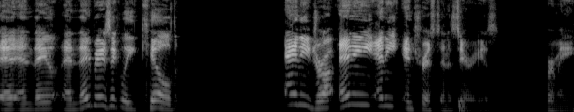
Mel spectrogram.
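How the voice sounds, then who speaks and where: Raising and projecting his voice, a man with a high pitch and bright, sharp tone speaks at a moderate pace, his pitch swinging very widely between long, frequent pauses. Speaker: streamer. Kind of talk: casual chat. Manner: loud.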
